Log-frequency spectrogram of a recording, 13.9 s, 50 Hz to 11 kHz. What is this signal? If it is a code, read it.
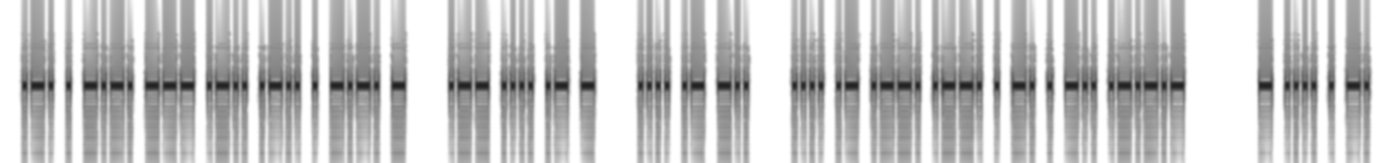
Morse code, heard as a keyed tone, about 27 wpm, 650 Hz. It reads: RECOLLECT WHAT HAD HAPPENED. THEN
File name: Book Two / 01-Chapter 1 - 27 WPM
